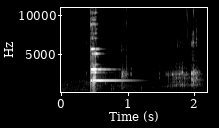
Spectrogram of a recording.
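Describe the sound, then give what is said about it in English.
Two drinking glasses clink together once in a toast, a bright ringing tone that hangs and fades over about a second, followed by a soft, brief shuffling or sipping noise. “I drink to that. Cheers, sir. Cheers.”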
